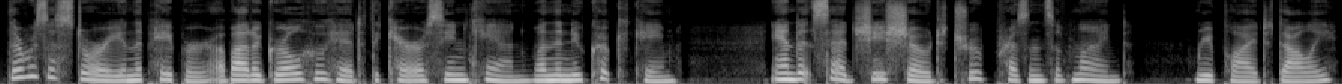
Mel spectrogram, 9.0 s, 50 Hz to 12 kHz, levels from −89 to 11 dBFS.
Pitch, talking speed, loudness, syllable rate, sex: 225 Hz, 210 wpm, -19 LUFS, 5.6 syllables/s, female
